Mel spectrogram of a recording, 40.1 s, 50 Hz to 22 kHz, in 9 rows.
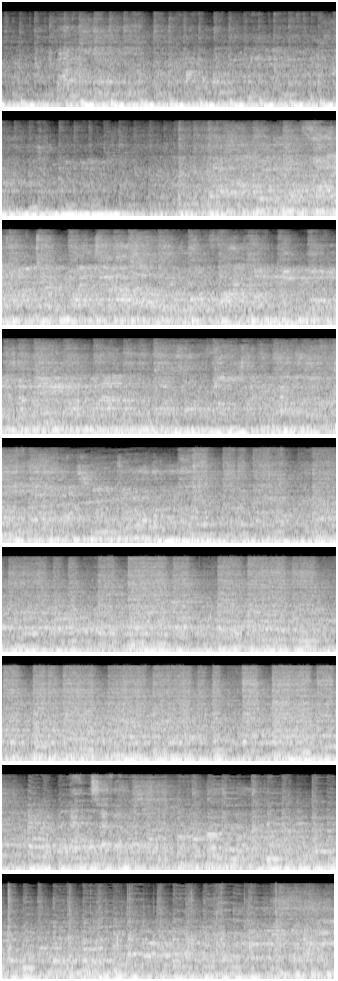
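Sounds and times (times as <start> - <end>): electronic dance music: 0.0 - 40.0.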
